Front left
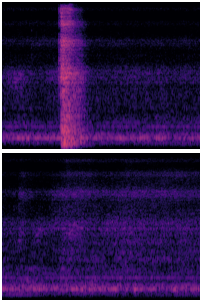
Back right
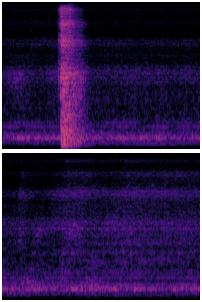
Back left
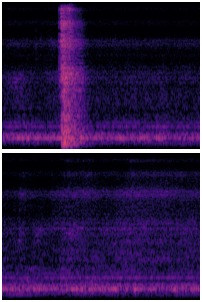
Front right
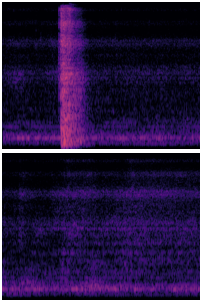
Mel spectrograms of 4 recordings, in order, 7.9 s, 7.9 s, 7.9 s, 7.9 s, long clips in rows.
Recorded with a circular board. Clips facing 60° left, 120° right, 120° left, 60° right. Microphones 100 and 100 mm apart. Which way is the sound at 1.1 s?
50° right.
